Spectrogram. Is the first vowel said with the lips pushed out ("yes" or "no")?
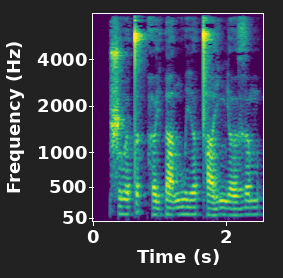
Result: yes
